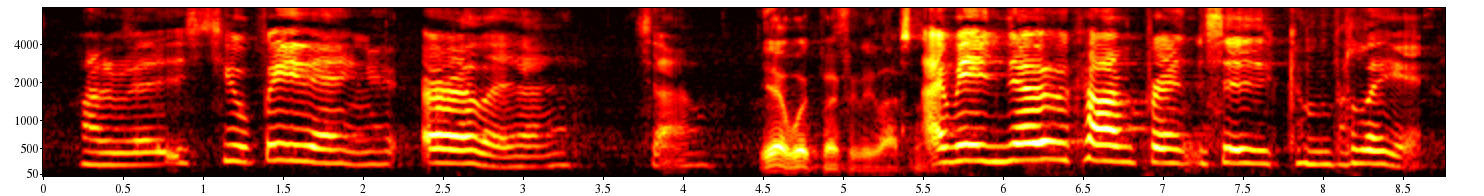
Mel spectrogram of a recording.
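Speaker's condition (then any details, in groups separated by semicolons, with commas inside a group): Hereditary spastic paraplegia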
